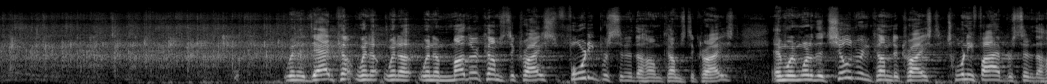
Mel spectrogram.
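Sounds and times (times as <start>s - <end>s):
crowd clapping: 0.0s - 4.5s
speech: 2.3s - 10.4s.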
